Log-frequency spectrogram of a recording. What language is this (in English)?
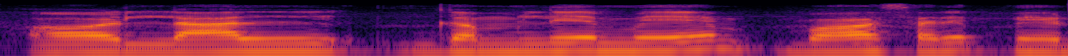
Hindi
